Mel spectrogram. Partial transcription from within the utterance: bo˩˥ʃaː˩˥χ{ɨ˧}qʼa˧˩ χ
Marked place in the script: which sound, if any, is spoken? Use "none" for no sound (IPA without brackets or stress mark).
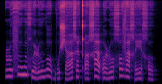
i˧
